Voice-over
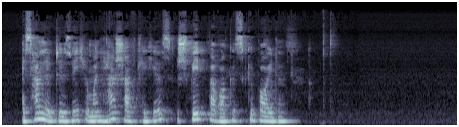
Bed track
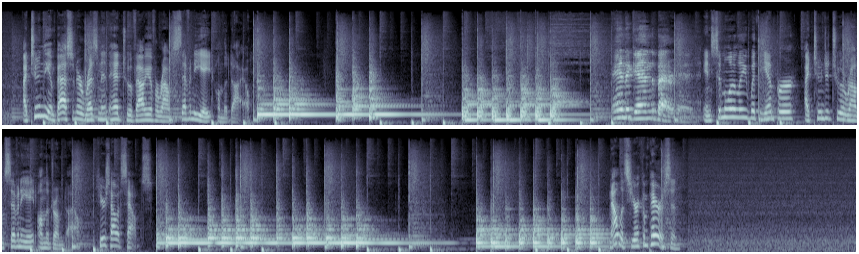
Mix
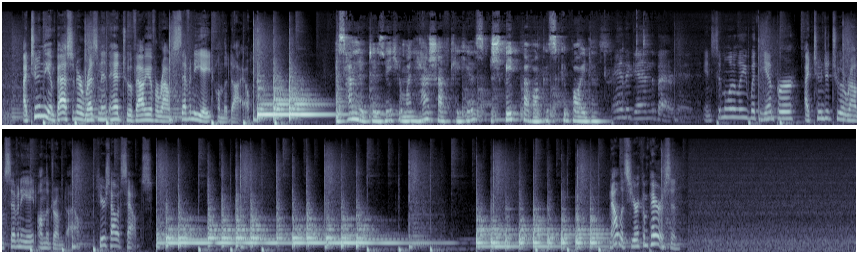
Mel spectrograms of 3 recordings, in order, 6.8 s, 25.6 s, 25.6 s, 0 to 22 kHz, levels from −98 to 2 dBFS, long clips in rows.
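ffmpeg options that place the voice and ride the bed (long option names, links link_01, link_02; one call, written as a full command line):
ffmpeg -i stem1.wav -i stem2.wav -filter_complex "[0:a]adelay=4700,volume=-1.5dB[link_01];[1:a]volume=17dB,afade=type=out:start_time=4.61:duration=0.6:silence=0.0707946,afade=type=in:start_time=10.51:duration=1.22:silence=0.133352[link_02];[link_01][link_02]amix=inputs=2:normalize=0" out.wav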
